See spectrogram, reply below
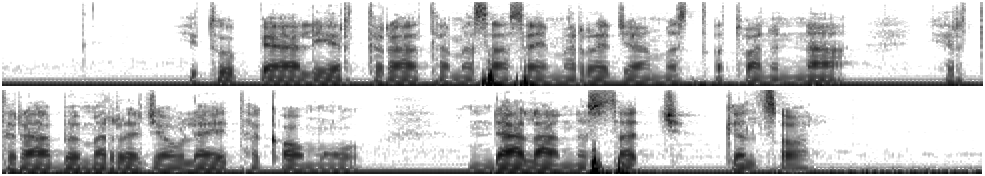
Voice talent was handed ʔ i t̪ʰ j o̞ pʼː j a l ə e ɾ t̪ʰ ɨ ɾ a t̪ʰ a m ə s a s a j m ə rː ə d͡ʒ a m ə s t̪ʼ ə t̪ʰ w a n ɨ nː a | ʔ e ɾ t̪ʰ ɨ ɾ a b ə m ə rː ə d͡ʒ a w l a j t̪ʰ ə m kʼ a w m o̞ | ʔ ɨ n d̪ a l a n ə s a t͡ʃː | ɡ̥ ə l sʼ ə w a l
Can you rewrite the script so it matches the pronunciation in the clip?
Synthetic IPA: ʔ i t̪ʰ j o̞ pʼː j a l ə e ɾ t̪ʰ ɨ ɾ a t̪ʰ ə m ə s a s a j m ə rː ə d͡ʒ a m ə s t̪ʼ ə t̪ʰ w a n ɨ nː a | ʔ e ɾ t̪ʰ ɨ ɾ a b ə m ə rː ə d͡ʒ a w l a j t̪ʰ ə kʼ a w m o̞ | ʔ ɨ n d̪ a l a n ə s a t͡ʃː | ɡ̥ ə l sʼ ə w a l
